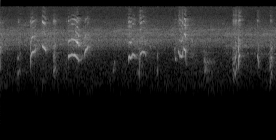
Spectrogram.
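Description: A rosella chatters in quick bursts of squeaky, clipped notes mixed with short rising and falling whistled slurs, high and bright, with nothing else heard.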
